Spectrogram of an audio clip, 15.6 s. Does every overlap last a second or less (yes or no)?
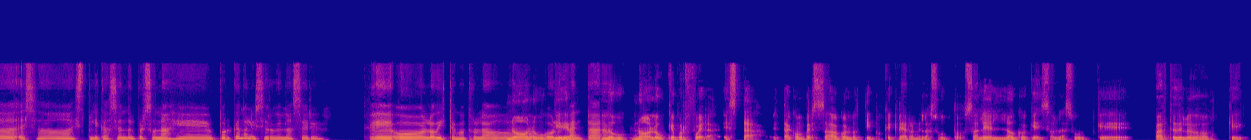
no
